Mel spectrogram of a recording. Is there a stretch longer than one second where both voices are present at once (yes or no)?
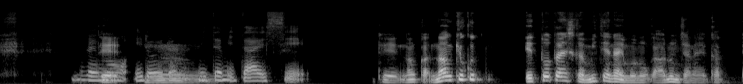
yes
